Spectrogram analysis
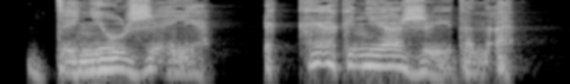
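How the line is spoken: Hoarse smirking. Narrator (Russian): Хрипло выдавил, усмехаясь

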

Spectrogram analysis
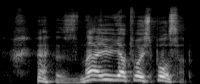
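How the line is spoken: Chuckled. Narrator (Russian): хохотнул человек

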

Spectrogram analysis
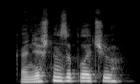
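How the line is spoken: Calm reply, young man. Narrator (Russian): спокойно ответил парень

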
